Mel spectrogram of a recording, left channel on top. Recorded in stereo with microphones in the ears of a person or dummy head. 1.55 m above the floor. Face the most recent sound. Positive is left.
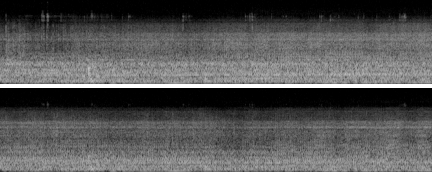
turn(degrees=50)  # may be behind; listen again after turning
